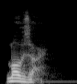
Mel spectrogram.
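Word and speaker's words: Movsar: Mozar.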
